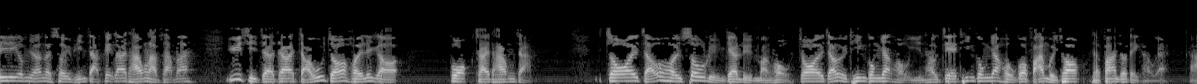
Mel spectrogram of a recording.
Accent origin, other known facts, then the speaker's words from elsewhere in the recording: China; 對於我哋中國人嚟講，係嘛？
